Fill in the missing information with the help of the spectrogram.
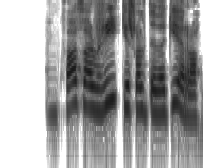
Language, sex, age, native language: Icelandic, male, 11, Icelandic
